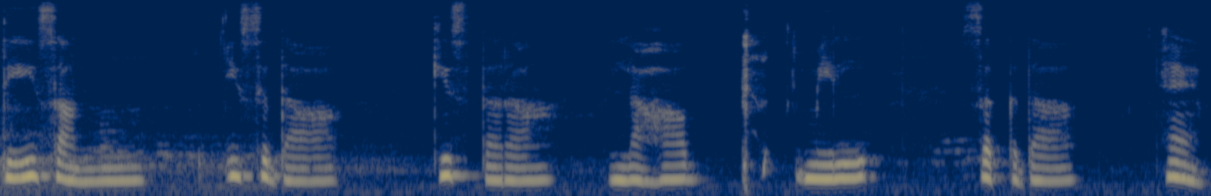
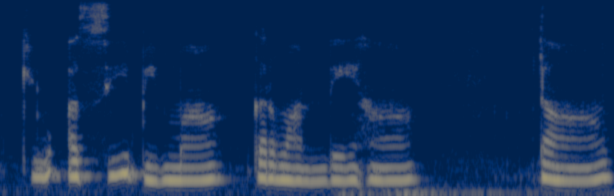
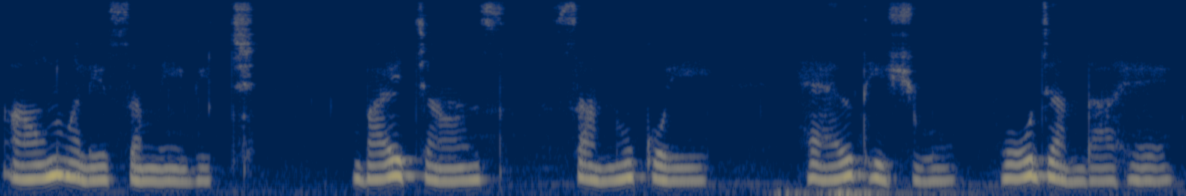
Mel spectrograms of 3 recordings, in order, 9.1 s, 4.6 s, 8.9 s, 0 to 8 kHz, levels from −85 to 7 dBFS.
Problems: constant background noise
